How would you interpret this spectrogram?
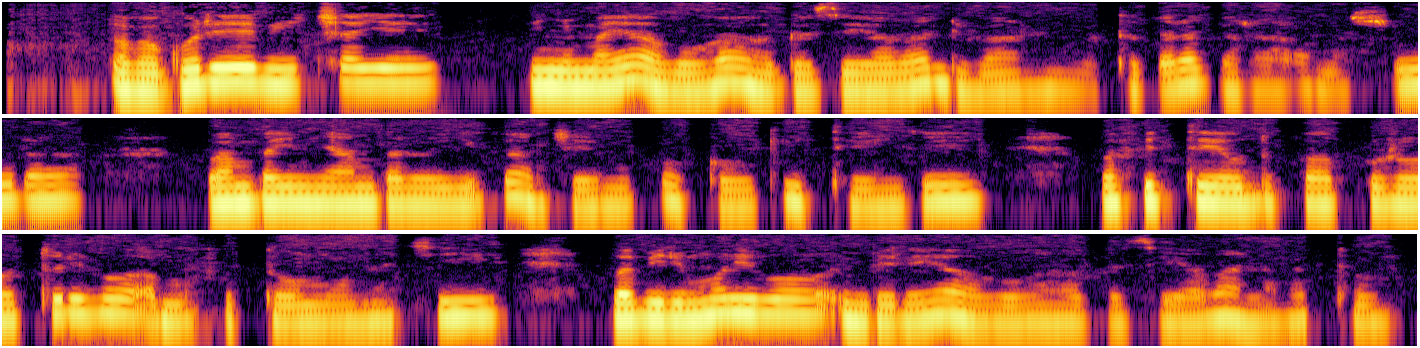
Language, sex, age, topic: Kinyarwanda, male, 18-24, finance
